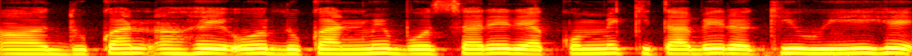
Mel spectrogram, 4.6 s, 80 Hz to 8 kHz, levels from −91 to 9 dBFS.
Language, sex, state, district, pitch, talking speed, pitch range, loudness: Hindi, female, Chhattisgarh, Sukma, 185 Hz, 185 wpm, 180-195 Hz, -12 LUFS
